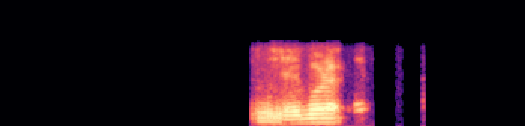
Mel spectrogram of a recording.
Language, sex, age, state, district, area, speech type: Gujarati, male, 45-60, Gujarat, Surat, rural, conversation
